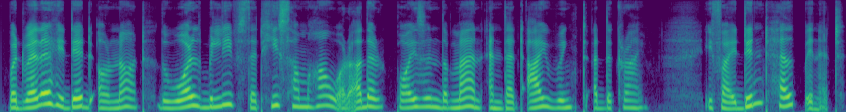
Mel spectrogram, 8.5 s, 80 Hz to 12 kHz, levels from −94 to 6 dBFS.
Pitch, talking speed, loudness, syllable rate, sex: 235 Hz, 215 wpm, -18 LUFS, 5.5 syllables/s, female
